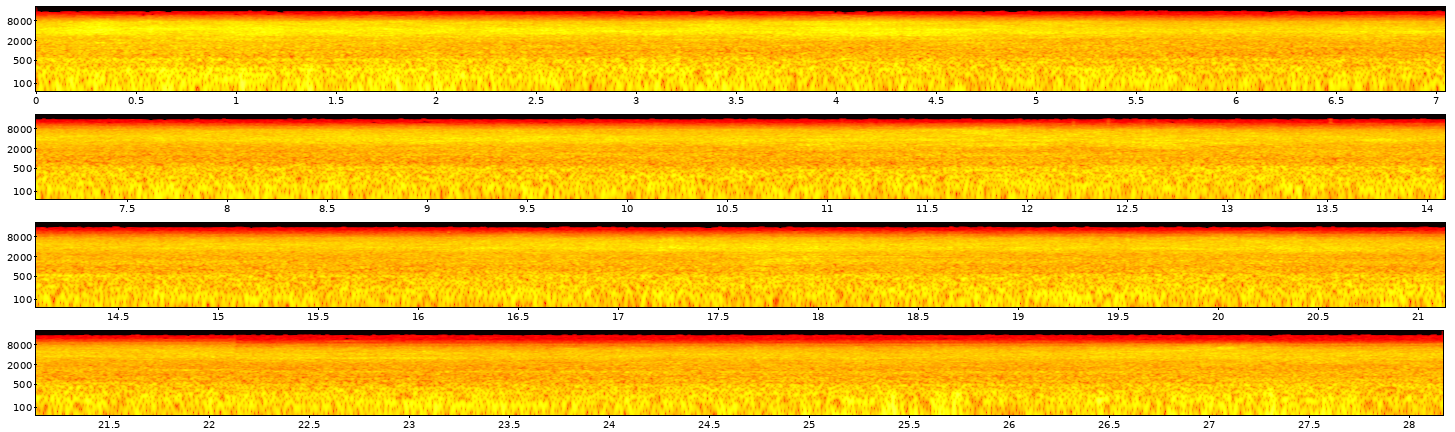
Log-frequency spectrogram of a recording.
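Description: Steady, even noise of a jet aircraft engine running at an airfield, with no change in pitch or level.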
